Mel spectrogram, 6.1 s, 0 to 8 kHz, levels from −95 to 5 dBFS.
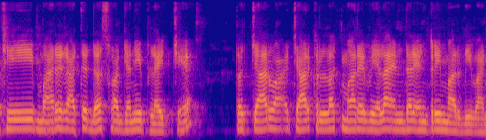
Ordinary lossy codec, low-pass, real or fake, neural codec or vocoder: none; none; fake; codec, 16 kHz, 4.8 kbps, FACodec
